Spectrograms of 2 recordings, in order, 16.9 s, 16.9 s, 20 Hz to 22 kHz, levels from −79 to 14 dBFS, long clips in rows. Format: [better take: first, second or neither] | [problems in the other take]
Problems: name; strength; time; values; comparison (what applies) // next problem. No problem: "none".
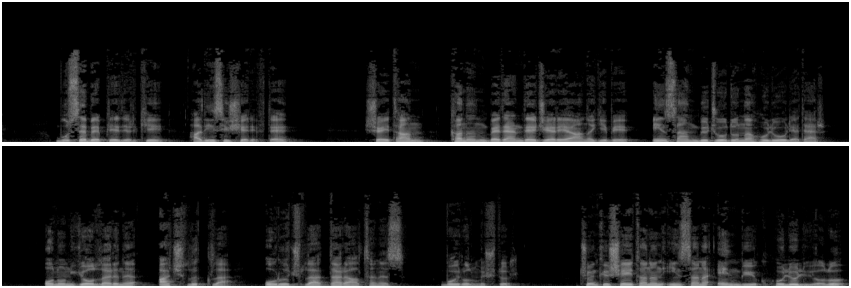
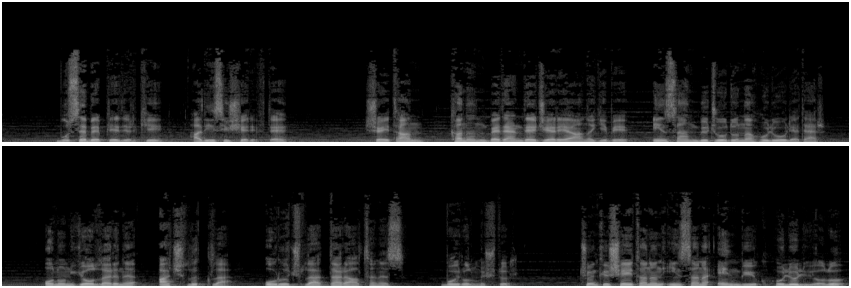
first | background music; faint; throughout; 25 dB below the speech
